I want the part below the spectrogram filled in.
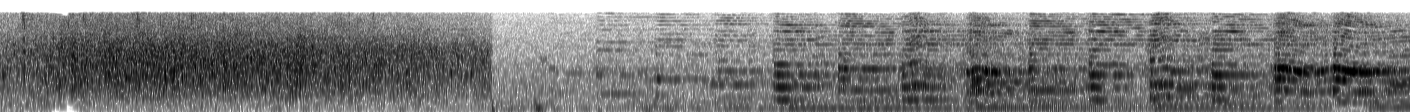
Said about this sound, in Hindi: आप सब इतने प्यार से इस सेशन में शामिल हुए, आप सबका धन्यवाद, अपने लिए तालियां बजाएं।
